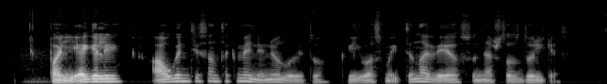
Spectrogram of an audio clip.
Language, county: Lithuanian, Kaunas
